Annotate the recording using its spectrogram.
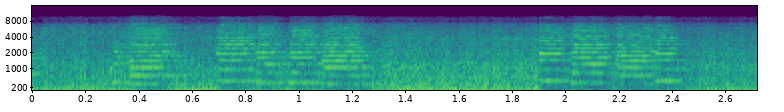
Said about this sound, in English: Hundreds of fuel tanker trucks stand in line at the Turkish border, waiting up to 5 days to get permission to cross the Hezil River into northern Iraq.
